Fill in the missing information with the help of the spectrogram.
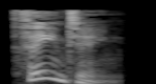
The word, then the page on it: fainting: British English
